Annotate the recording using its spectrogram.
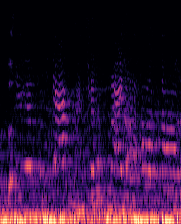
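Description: Several people talking, with a child's voice among them, over a low steady hum.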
